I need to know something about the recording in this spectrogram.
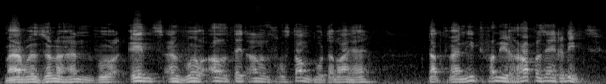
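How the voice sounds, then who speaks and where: A man's voice: mid-range voice, moderate pace, fairly bright tone, lightly acted. An actor playing a stern, domineering nobleman in a period radio play, curt, impatient and commanding. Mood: resolute. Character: stern, domineering nobleman interrogating servants for the crown. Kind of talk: period radio play acting in formal Dutch.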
